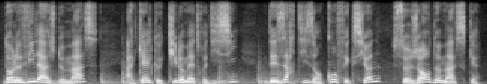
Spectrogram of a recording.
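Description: A friendly young fisherwoman who explains things to the children, as a man narrator puts her on. The voice is lifted high and lively in a children's audiobook. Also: measured pace, a little hiss or hum.

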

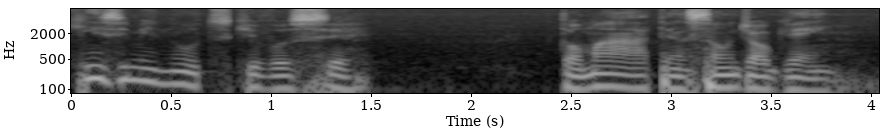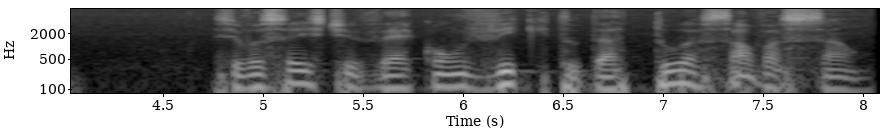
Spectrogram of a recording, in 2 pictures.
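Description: Preaching with a fairly low pitch at a slightly slow pace, a middle-aged man from Brazil tells stories from the pulpit. He's animated, performs the quoted voices of his characters, and shares laughs with his congregation.

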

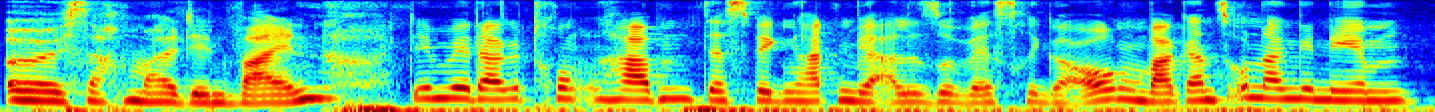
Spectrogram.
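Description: A woman's voice: mid-range voice, quick pace. A woman co-hosting a casual chat podcast, playful and ironic, often laughing. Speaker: podcast co-host.

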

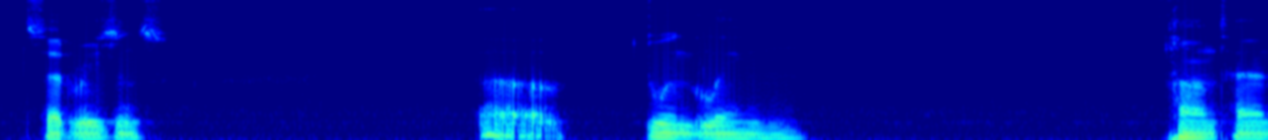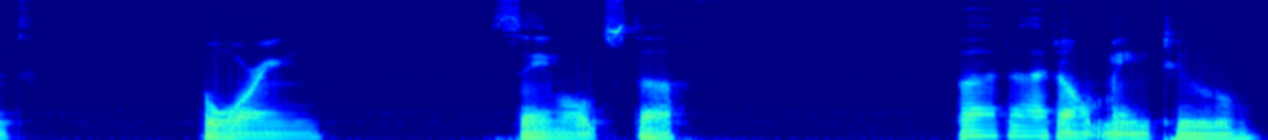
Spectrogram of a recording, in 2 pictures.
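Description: This solo podcast host has a deep, gravelly voice with a darkish tone. He's a Dominican man in his forties, Spanish his first language, who rambles along using lots of fillers and wry, sarcastic jabs at himself.

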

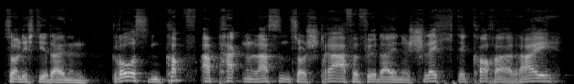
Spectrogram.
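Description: A man reading a fairy tale, voicing a proud, hot-tempered duke in a loud, pompous, commanding voice. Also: mid-range voice, expressive, measured pace. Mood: furious.

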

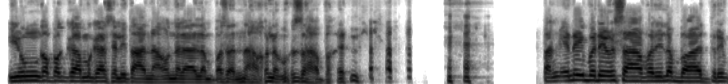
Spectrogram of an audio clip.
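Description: A man's voice: fairly high pitch, no room sound, studio quality. A man co-hosting a podcast in casual chat, loose and laughing, swearing freely. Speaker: podcast co-host.

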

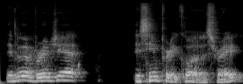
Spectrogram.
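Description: A man's voice: a little high, animated, a little fast, mellow. A young man co-hosting a podcast, making dry quips and laughing at his own jokes. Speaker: podcast co-host. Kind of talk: casual comedy chat. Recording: roomy echo with faint noise.

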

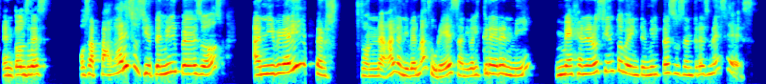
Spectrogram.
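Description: A woman's voice: sits high, a little slow, darkish tone. A woman in her thirties with a Mexican accent, a podcast guest telling her own story in casual conversation and acting out her past thoughts.

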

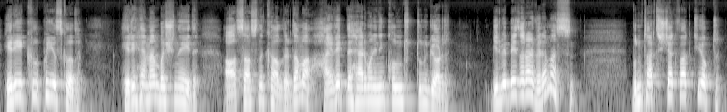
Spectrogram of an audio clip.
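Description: A man narrating an audiobook in a warm, mellow voice of ordinary pitch. He tells the story with lively expression and lifts his voice high for the characters' cries.

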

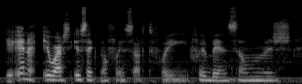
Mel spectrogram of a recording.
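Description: A young woman hosts a podcast from a parked car, telling personal stories casually in a European Portuguese accent, laughing often and correcting herself along the way. Her voice is lowish, bright and pushed, and she talks fast. There's a slight hiss or hum in the background.

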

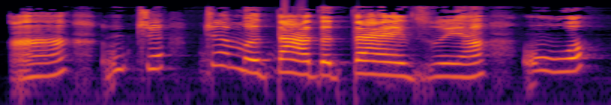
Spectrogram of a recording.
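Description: A woman's voice: high-pitched, slow pace, pushed and bright, voice pushed up, full character voice. A woman voicing a small, timid young squirrel boy in a bedtime story, stammering and tearful. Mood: scared tearful.

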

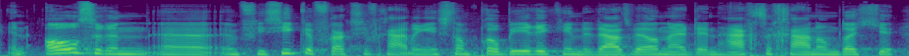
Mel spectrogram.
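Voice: medium pitch, fairly even intonation, fast, a bit bright. A politician talking casually about a new role, chatty and full of hesitations. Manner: chatty and hesitant, many fillers and restarts. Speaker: newly elected politician, interviewer. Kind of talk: casual conversation.

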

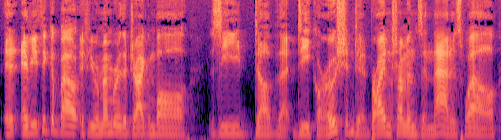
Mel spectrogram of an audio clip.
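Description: A man's voice: a little high, fairly even intonation, moderate pace, sharp tone. A man co-hosting a podcast in casual chat, rambling with many restarts and fillers. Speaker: podcast co-host.

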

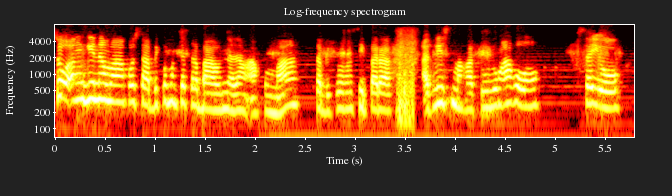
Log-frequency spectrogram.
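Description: A woman guest recounting her personal story in an interview, earnest and animated, often trailing off with fillers. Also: sits high, quick pace, no echo. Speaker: guest, business owner. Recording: muffled sound with faint music.

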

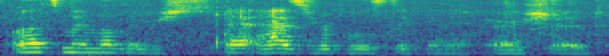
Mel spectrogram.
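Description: A woman in casual chat, blunt and quick to swear, trailing off into mumbles. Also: mid-range voice, creaky, very noisy. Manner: blunt, swears freely, drifts from loud to mumbled.

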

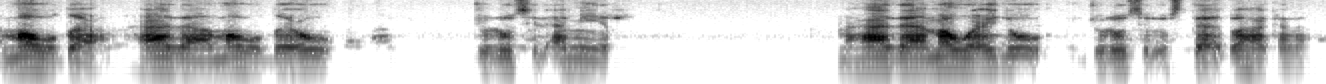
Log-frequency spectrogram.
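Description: Male teacher, mellow tone, dry close sound, patient step-by-step explainer. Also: lowish voice, vocal fry, no room sound. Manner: explains step by step, with many "aah" fillers and rhetorical questions. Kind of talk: grammar lecture.

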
